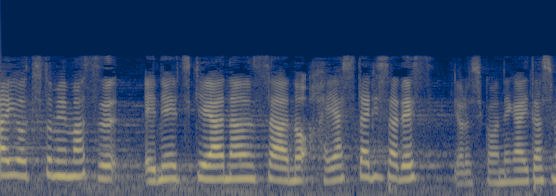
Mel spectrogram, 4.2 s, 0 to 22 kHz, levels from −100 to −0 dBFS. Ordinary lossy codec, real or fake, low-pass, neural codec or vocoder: none; real; none; none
